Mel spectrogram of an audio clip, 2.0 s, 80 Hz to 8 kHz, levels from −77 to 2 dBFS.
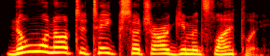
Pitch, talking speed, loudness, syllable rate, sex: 225 Hz, 235 wpm, -16 LUFS, 6.4 syllables/s, male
